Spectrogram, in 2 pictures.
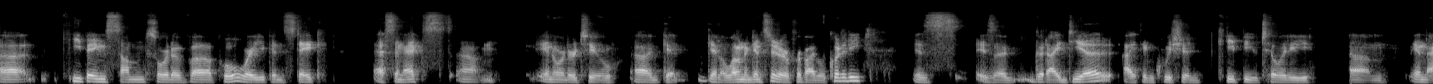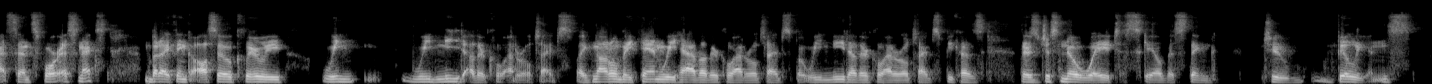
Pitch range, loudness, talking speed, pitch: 105-125 Hz, -20 LUFS, 170 wpm, 110 Hz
